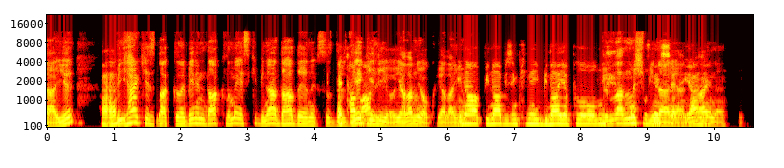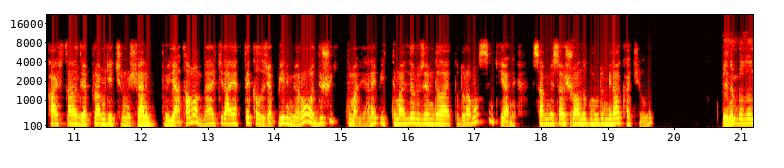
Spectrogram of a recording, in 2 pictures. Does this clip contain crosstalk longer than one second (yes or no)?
yes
